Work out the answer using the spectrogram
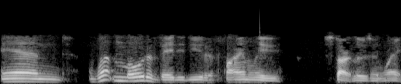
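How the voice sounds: A man talks at a fairly slow pace. His fairly low pitch moves in big swings.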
